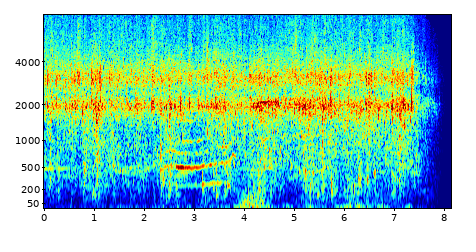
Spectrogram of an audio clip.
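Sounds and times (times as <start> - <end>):
distant humpback whales underwater off eastern Australia: 0.0 - 6.3
choppy water movement: 0.0 - 8.0.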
